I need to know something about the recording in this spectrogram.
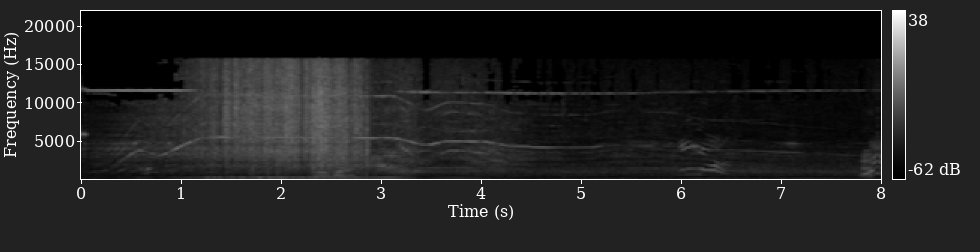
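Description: Brushless electric motor and propeller of a small foam RC plane spooling up about a second in for takeoff. It holds a steady whine for a couple of seconds, then is throttled back and fades as the plane flies off.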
